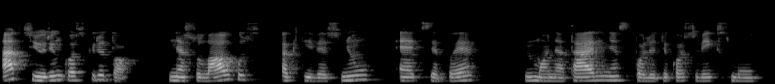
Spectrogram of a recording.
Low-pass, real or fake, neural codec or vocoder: 7.2 kHz; real; none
